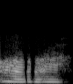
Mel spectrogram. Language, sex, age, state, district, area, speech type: Manipuri, male, 18-30, Manipur, Kangpokpi, urban, conversation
